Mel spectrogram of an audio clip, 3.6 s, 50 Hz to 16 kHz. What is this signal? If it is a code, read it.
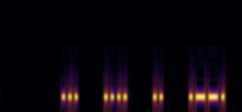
Morse code, heard as a keyed tone, about 25 wpm, spaced as for 15 wpm, 550 Hz. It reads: SHIP
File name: podcast / News headlines-1x-25x15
